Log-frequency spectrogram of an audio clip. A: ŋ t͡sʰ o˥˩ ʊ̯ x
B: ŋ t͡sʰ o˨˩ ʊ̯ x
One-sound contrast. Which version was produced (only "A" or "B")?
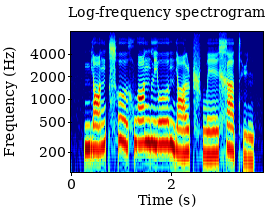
A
